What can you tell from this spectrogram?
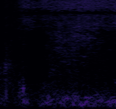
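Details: Podcaster's own mechanical ventilator in background: soft, steady hiss of moving air builds and holds as it delivers a breath; mechanical ventilator airflow.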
